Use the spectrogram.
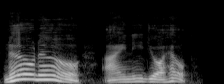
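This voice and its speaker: A man reading a storybook aloud and voicing a sharp, calm male detective who talks in a brisk, sure-of-himself way. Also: medium pitch, no echo, lo-fi sound, voice pushed up. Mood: assured.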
